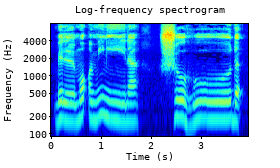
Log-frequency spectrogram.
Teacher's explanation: اظہار شفوی ہوگا یہاں پر, اور یہ جو ہے الف مدہ ہے, واو مدہ ہے, حمزہ ساکینہ ہے, ٹوچ کریں گے, جڑک سے پڑھیں گے, جھٹکے سے پڑھیں گے. بالمؤمنین یہ یا مدہ ہے اور واو مدہ ہے اور حروف قلقلہ ہے.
